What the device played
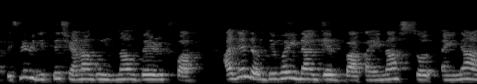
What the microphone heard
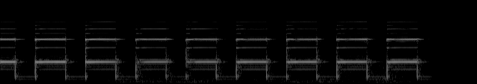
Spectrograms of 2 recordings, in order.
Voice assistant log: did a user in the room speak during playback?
No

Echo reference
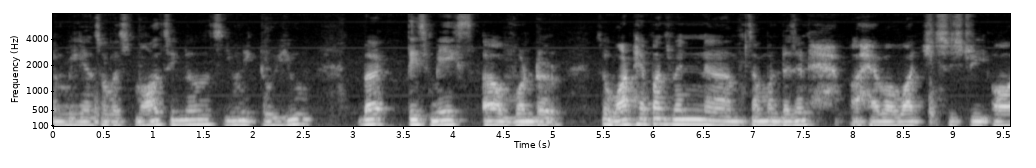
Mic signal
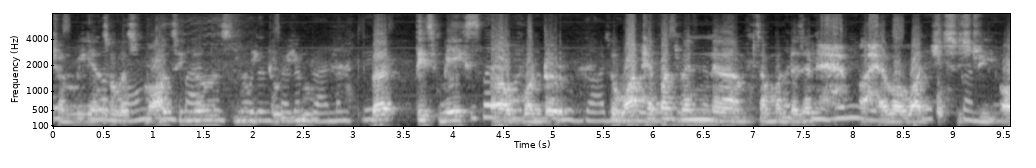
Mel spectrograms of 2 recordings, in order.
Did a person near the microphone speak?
Yes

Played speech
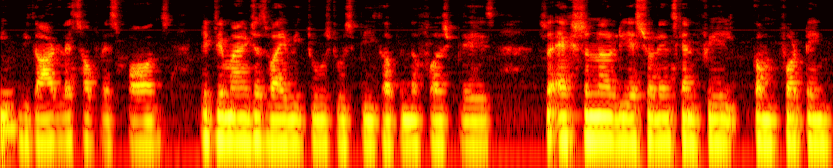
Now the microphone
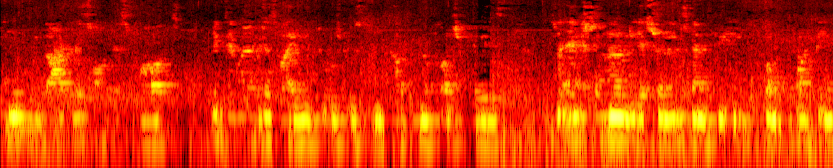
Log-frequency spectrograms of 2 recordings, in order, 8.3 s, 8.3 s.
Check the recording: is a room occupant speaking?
No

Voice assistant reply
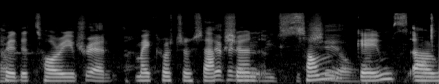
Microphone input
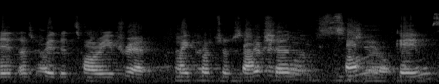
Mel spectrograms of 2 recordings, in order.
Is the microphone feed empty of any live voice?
No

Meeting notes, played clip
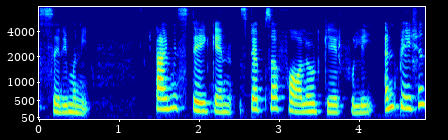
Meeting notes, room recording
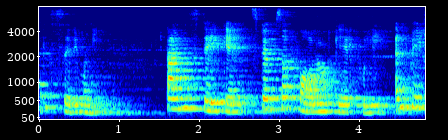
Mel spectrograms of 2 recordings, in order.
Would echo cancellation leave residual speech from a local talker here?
No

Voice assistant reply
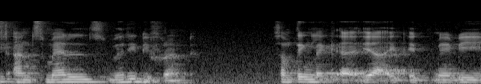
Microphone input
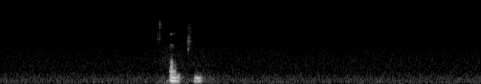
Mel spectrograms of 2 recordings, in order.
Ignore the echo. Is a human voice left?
Yes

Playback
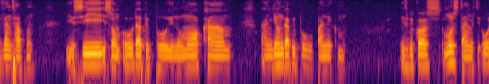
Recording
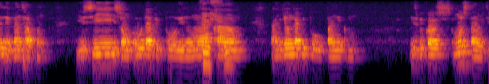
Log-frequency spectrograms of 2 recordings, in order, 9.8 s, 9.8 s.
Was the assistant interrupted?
Yes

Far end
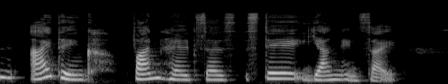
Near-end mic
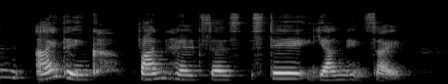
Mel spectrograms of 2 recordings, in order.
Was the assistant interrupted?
No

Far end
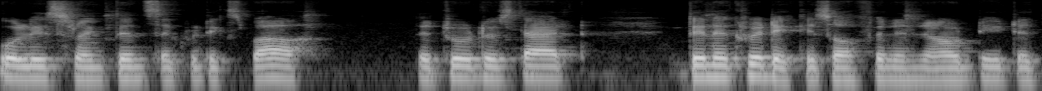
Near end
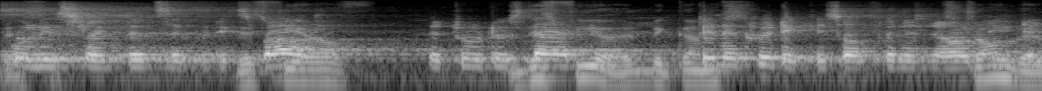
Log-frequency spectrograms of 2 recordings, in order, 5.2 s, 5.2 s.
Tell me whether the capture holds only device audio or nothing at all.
No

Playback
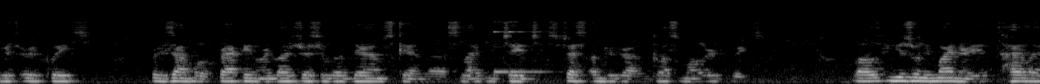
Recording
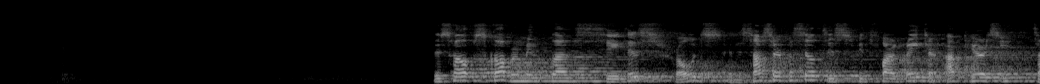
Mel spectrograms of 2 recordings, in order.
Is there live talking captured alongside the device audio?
Yes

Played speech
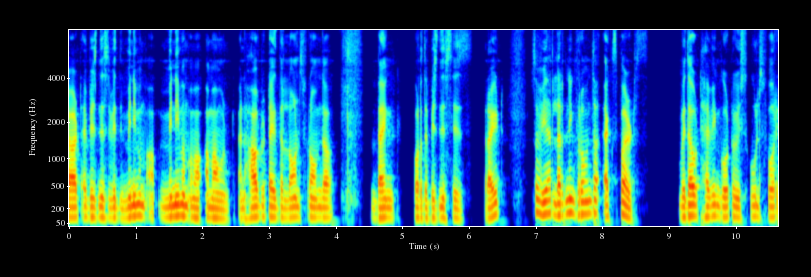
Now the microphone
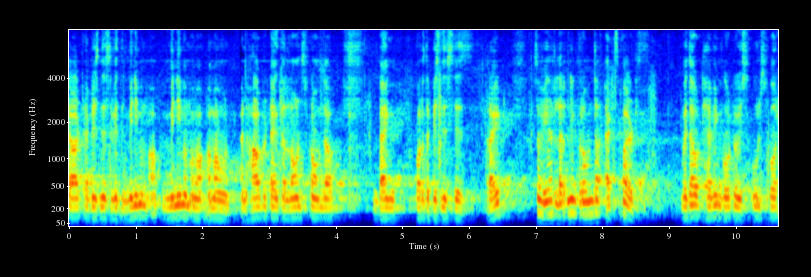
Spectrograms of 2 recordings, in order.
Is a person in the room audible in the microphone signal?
No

